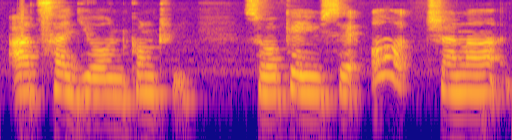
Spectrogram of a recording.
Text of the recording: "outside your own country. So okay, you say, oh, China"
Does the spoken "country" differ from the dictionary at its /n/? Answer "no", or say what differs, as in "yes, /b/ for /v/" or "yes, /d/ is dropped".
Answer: no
